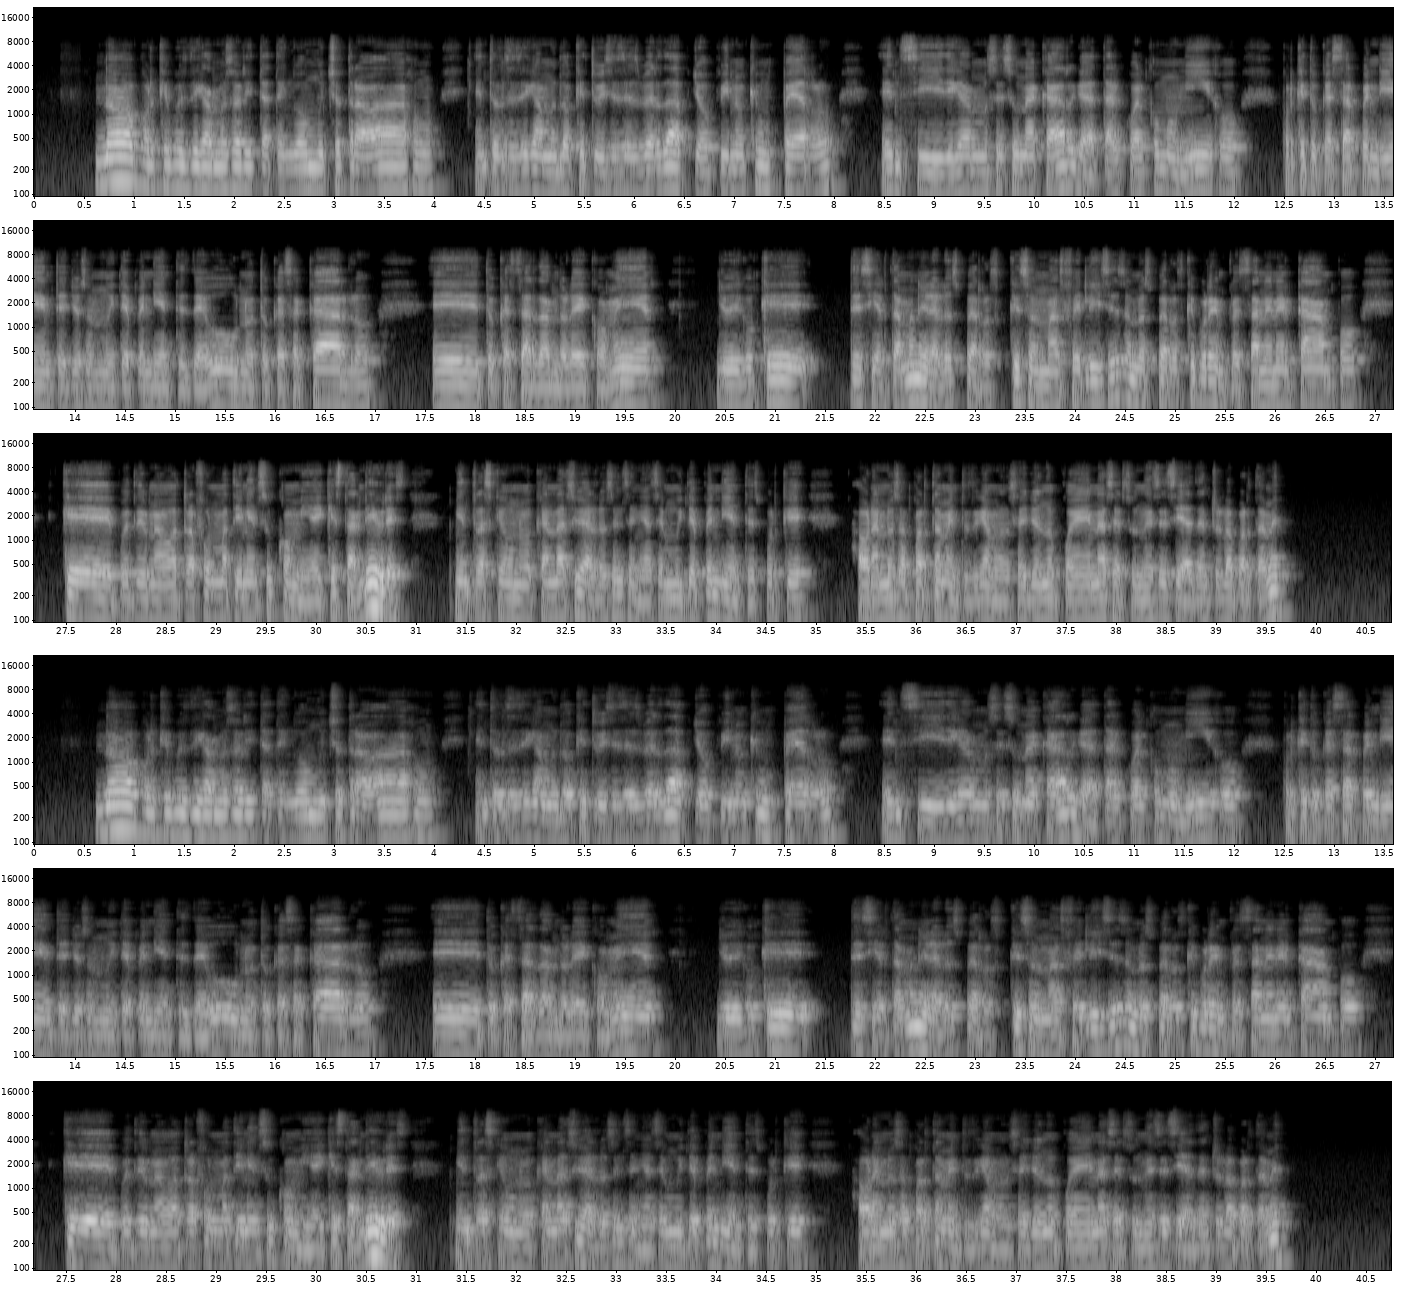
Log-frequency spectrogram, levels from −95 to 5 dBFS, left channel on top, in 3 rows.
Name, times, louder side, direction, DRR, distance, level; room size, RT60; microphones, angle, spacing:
voice 1, 0.6-8.0 8.5-19.8 20.4-21.4 21.8-27.1 27.5-30.9 31.4-39.6, left 2 dB, 80° left, 7 dB, 0.5 m, -31 dB
2.2 x 2.1 x 3.2 m, 0.32 s
head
